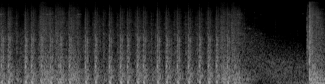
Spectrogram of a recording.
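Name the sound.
MG3 machine gun fire in a video game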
